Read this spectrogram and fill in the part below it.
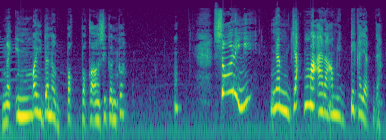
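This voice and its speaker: An actress with an Ilocano accent playing a defiant, selfish mistress in a dramatic, haughty radio drama style. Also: female voice, on the high side, animated, slow, long pauses, a bit bright, faint music behind, heavily acted. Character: defiant, selfish mistress torn over her married lover.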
